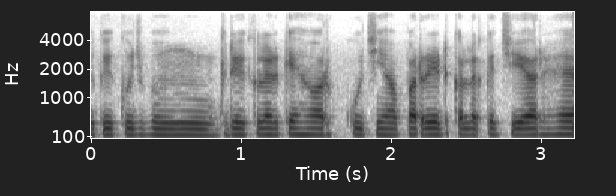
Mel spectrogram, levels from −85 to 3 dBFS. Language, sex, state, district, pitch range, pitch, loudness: Hindi, male, Maharashtra, Washim, 140-145 Hz, 145 Hz, -17 LUFS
